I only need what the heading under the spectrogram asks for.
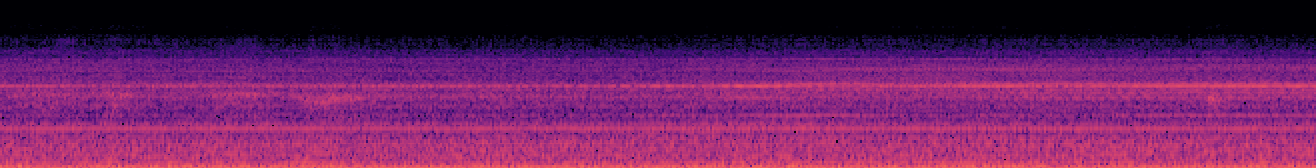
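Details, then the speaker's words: Goodman gas furnace after blower motor replacement: combustion blower runs with steady low hum and faint constant whine, no rattle or scrape, before burner lights and new blower kicks on; normal inducer blower and burner operation. "this is a combustion blower you'll see this light off here in a"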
